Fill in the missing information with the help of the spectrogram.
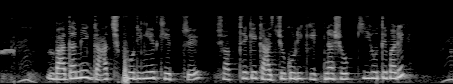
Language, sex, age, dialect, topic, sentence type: Bengali, female, 18-24, Rajbangshi, agriculture, question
